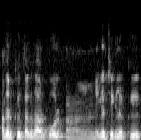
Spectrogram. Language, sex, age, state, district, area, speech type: Tamil, male, 30-45, Tamil Nadu, Kallakurichi, urban, spontaneous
